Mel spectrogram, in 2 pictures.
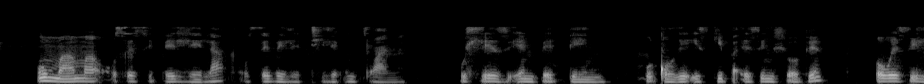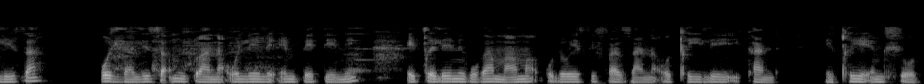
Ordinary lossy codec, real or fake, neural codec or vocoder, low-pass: MP3, 24 kbps; real; none; 7.2 kHz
